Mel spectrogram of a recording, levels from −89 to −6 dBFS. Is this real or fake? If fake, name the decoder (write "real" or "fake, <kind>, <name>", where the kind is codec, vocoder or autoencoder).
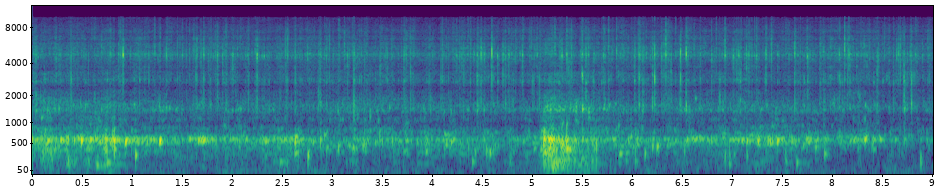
fake, autoencoder, DAC-VAE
